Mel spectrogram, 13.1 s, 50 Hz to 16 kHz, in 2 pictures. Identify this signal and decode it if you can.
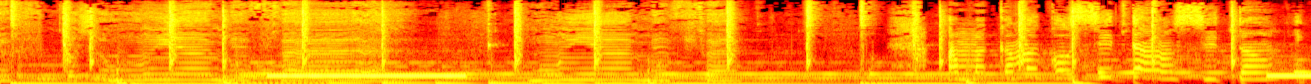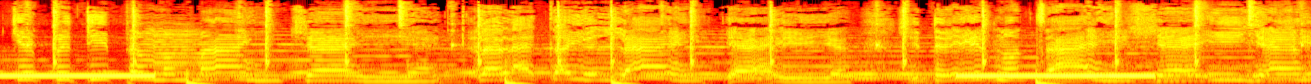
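Ringback tone (Europe, 425 Hz), with noise.
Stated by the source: Welcome melody that callers hear before the call is answered, from the O2 Czech Republic O2 Knihovna service.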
